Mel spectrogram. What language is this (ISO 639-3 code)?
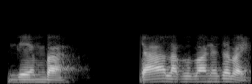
brx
